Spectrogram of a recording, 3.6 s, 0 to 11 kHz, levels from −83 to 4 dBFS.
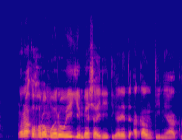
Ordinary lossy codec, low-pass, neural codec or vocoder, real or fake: none; 9.9 kHz; none; real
